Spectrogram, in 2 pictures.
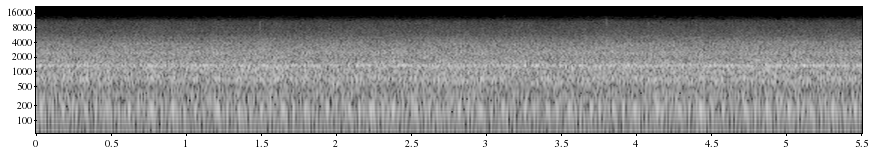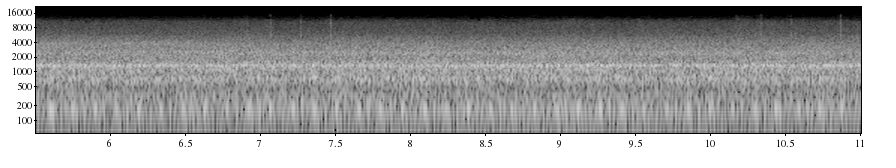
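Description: Leopard 2A4 (Strv 121) tank's MTU V12 twin-turbo diesel engine running steadily at idle, with a steady high whine above the low engine note.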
